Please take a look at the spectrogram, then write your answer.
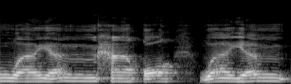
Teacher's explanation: لازم أنت تعطي مجال لجريان الصوت فترة زمنية بسيطة لأنها من أحرف التوسط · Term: الميم الساكنة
